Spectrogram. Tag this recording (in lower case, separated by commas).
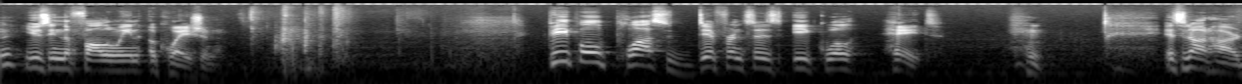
speech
